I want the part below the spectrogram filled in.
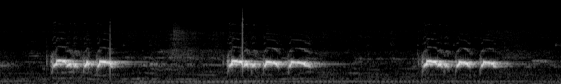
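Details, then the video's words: Cemani zebra dove singing vigorously: three bright, rolling cooed phrases of quick staccato notes, each about half a second long and spaced roughly two seconds apart, over a faint low hum. "perkutut cemani super gacor"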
